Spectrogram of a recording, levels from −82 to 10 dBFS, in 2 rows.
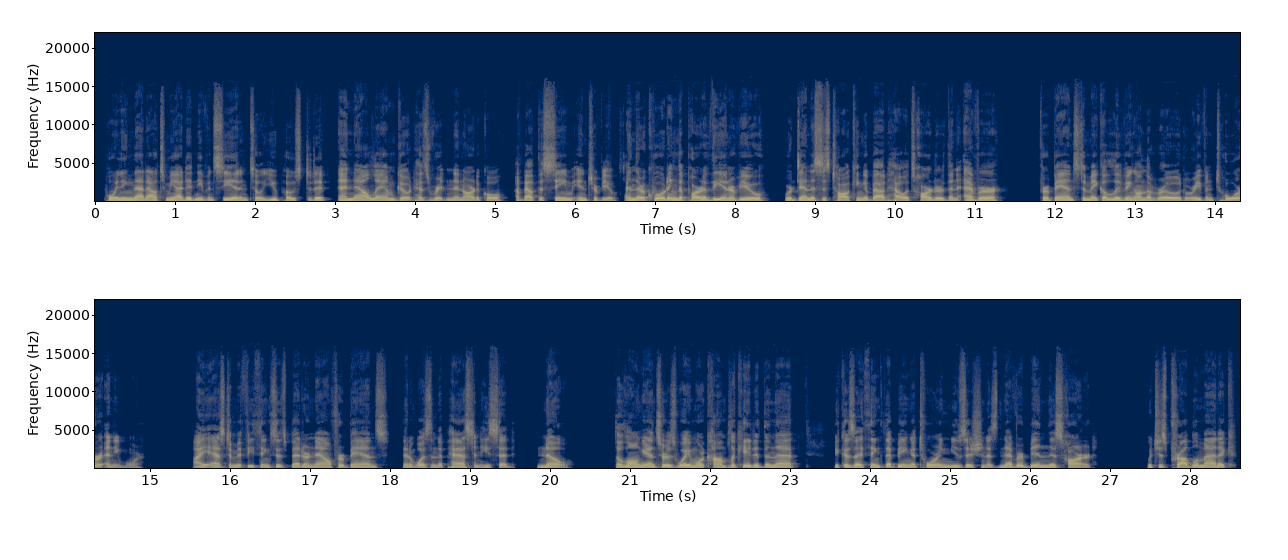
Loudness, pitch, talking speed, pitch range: -19 LUFS, 145 Hz, 215 wpm, 130-155 Hz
